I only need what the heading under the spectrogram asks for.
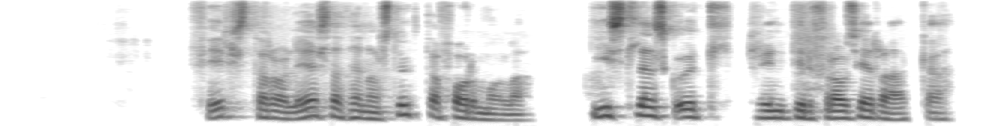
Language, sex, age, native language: Icelandic, male, 40-49, Icelandic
